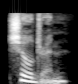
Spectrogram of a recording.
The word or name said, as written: children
